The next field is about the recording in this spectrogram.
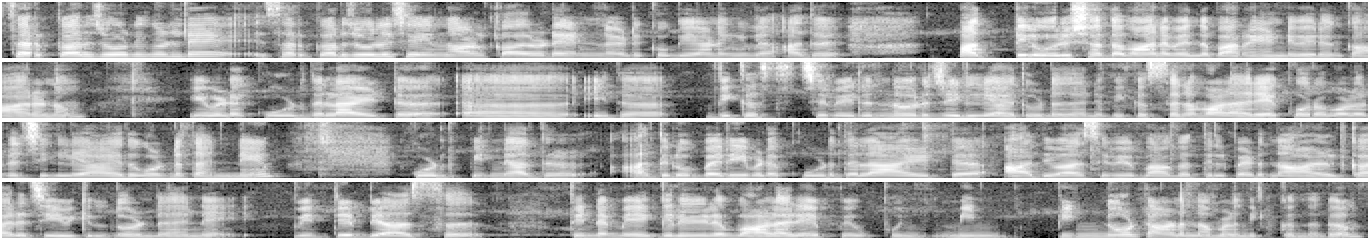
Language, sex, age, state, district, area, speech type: Malayalam, female, 18-30, Kerala, Wayanad, rural, spontaneous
